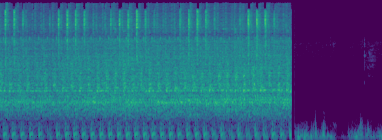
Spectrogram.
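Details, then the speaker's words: Honda Titan small single-cylinder motorcycle at idle: steady clatter of about three knocks a second over the exhaust, then shut off; tappet noise and rod knock, blamed on running old oil. "Deu um problema aqui no motor, um barulho muito feio, né? Barulho de tucho e outro barulho aí, que nem força aí, biela."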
